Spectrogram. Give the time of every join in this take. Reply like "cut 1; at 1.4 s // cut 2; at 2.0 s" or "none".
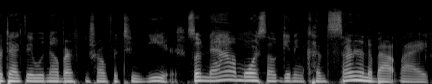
cut 1; at 1.8 s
